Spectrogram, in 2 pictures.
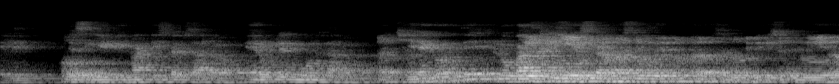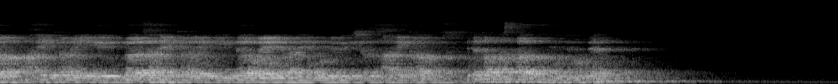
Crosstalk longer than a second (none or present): present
